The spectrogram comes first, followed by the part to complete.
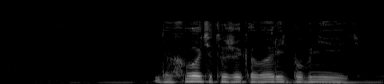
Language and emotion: Russian, angry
